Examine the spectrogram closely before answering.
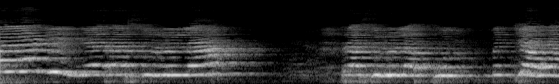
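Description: A young girl singing a melodic line in long held notes, in two phrases with a short breath between them.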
